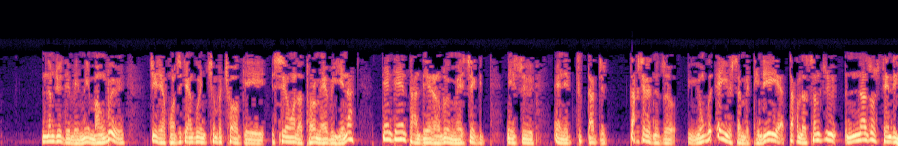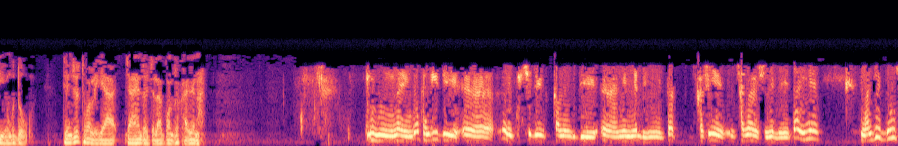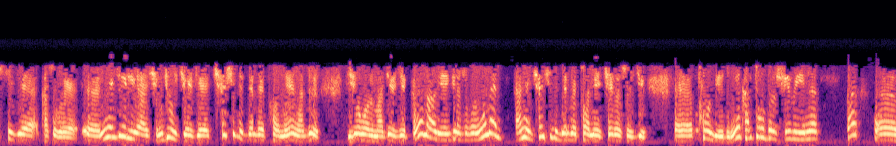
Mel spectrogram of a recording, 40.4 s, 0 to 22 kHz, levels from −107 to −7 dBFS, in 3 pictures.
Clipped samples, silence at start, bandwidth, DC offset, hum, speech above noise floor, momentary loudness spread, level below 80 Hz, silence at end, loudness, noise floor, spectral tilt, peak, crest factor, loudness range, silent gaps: under 0.1%; 0.65 s; 5.2 kHz; under 0.1%; none; 46 dB; 8 LU; -38 dBFS; 0 s; -13 LUFS; -58 dBFS; -6 dB/octave; 0 dBFS; 12 dB; 5 LU; none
